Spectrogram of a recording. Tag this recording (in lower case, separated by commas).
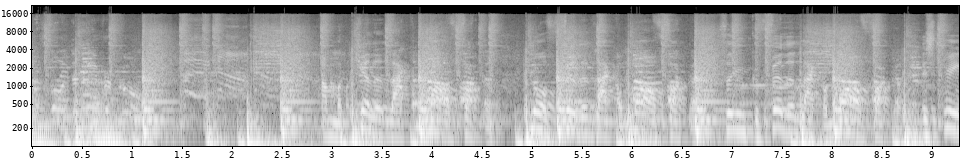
music, funk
